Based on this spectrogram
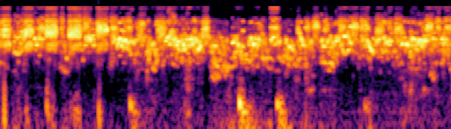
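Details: A lively chorus of chirping budgies, dense high twittering and warbling with quick chirps, with soft low thumps scattered underneath.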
